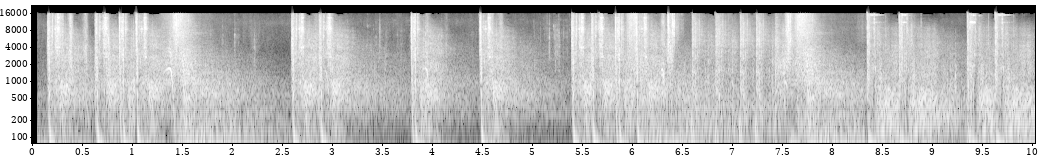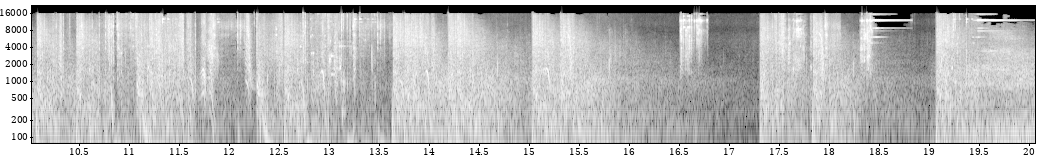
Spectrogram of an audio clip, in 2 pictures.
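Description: Heavy automatic gunfire: rapid bursts of rifle shots, nearly continuous, with a couple of short lulls near the end.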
